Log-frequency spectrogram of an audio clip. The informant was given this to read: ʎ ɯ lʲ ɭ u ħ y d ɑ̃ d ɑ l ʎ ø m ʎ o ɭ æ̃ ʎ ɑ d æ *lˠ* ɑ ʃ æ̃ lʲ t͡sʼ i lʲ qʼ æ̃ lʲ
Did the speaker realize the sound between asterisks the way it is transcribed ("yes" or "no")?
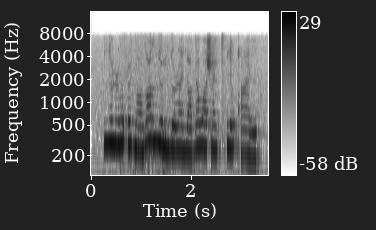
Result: yes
